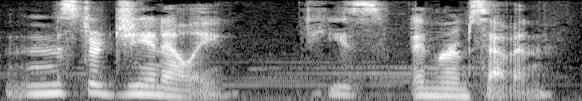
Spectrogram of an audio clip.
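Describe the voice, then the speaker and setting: A woman's voice: fairly low pitch, unhurried, creaky, fairly bright tone, soft background music. A woman acting in a radio drama as a helpful, polite and matter-of-fact clinic receptionist. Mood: polite, puzzled. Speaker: actor.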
